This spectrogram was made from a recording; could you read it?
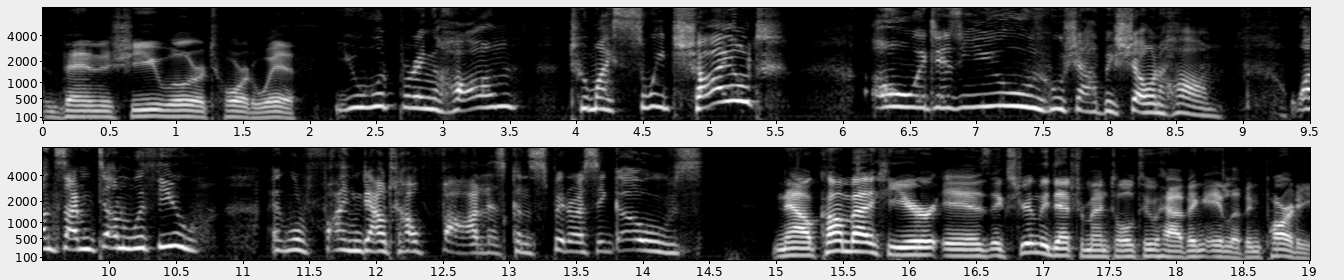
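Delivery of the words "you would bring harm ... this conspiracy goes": shrill, very high-pitched villain voice fired back. A DM voicing a villain's retort to players opposed to Strahd, Baba Lysaga voice.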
